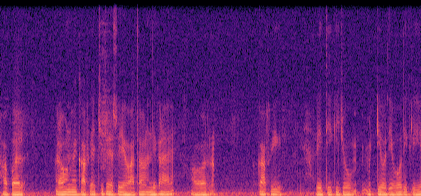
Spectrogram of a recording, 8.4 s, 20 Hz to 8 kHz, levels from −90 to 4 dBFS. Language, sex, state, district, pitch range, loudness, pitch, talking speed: Hindi, male, Uttar Pradesh, Deoria, 95-125 Hz, -19 LUFS, 95 Hz, 170 wpm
